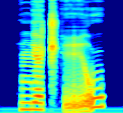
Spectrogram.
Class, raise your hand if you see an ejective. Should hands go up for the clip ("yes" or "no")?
yes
